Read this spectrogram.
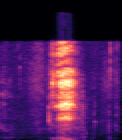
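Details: Single sharp, explosive sneeze with a brief voiced edge in a quiet room, one of several rounds of sneezing by an adult woman.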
